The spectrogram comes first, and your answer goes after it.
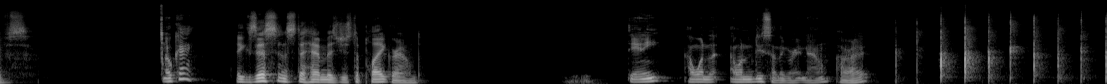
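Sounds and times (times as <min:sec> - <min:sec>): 
speech: 0:00.0 - 0:00.4, 0:01.6 - 0:04.3, 0:06.3 - 0:08.8
hands clapping: 0:08.9 - 0:11.0.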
